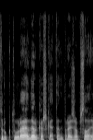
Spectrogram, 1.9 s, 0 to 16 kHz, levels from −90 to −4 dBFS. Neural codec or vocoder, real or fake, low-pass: vocoder, 44.1 kHz, 128 mel bands, Pupu-Vocoder; fake; 14.4 kHz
